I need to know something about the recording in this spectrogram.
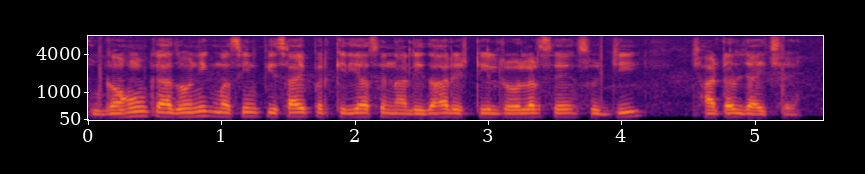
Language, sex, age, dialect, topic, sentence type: Magahi, male, 46-50, Western, agriculture, statement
